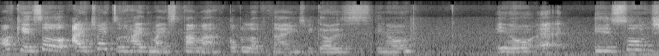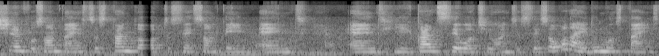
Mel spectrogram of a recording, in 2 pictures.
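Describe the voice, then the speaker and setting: Over noticeable background noise and audible room echo, a woman with a Nigerian accent speaks at a fairly high pitch with ordinary pitch variation. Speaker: content creator who stammers. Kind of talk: live stream Q&A. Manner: stammers, repetitions and fillers; casual, chatty.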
